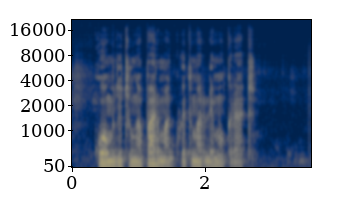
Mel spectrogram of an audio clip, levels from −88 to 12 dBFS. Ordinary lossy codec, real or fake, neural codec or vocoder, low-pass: none; fake; vocoder, 44.1 kHz, 128 mel bands every 256 samples, BigVGAN v2; 19.8 kHz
